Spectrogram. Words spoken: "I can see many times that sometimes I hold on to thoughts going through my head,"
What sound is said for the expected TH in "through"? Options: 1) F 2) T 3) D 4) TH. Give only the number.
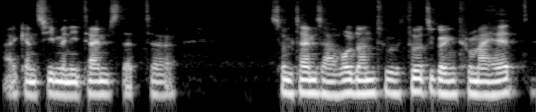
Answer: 4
